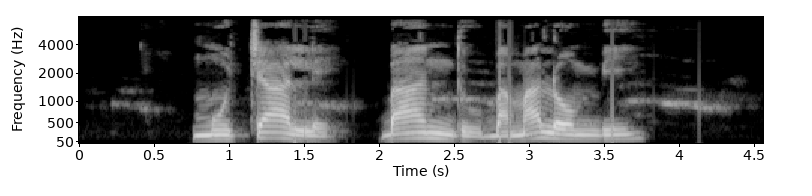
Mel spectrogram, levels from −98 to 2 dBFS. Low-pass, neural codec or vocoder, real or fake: 7.2 kHz; none; real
